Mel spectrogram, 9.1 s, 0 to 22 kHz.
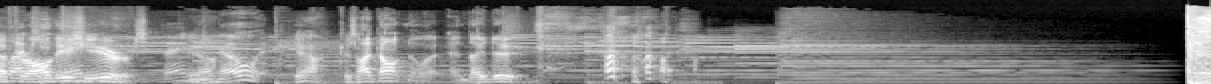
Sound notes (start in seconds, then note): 3.9 laughing jokingly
